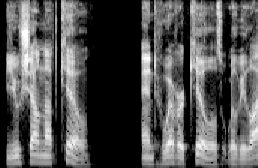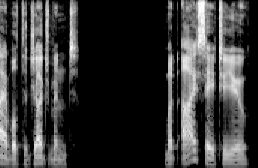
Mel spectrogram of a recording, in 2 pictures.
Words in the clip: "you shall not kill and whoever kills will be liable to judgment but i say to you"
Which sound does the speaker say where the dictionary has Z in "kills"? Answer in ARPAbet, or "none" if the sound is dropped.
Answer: Z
